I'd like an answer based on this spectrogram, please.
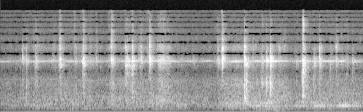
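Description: Light, irregular clicks and taps of cats' claws and paws on a tile floor and foam mat as they chase yarn, a few a second and bunching up near the middle. A faint steady high-pitched whine lies underneath.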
